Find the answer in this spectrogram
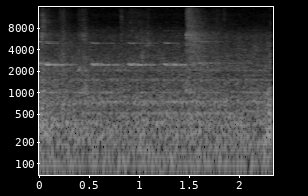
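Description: Steady machinery hum and hiss of a chiller plant room, with a thin high whine running through it. About one and a half seconds in comes a single sharp click as a selector switch on the motor control panels is turned.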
